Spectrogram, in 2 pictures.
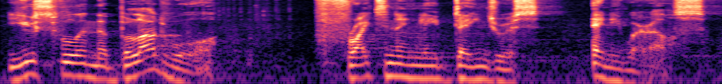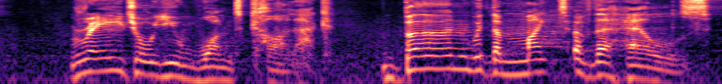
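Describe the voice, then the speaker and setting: A cunning false paladin in a video game, serving an archdevil. He speaks slowly and theatrically at a middling male pitch, with menace underneath, over clearly audible background noise. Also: very animated, fairly bright tone. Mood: cold menace. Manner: feigned fearful pleading turning to cold, deliberate threats. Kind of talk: dramatic video game acting.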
